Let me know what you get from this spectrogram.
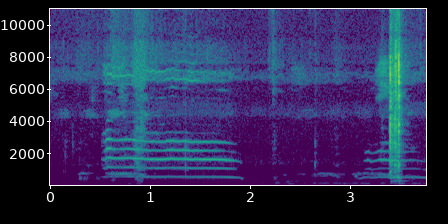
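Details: Temple cats at a Buddhist site in Chae Hom, Lampang, Thailand, fed on a misty morning; one long harmonic meow of over a second, a shorter meow after, and a sharp clatter near the end.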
